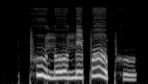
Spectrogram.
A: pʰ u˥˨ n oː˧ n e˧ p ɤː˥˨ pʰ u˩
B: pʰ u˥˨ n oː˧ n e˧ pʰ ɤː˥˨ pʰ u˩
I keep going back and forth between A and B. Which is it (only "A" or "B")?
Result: A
